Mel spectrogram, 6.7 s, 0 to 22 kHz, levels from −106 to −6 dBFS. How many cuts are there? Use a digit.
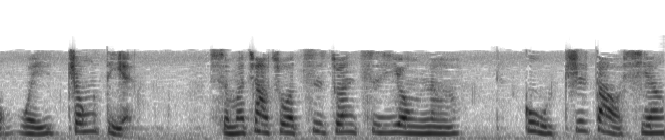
2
